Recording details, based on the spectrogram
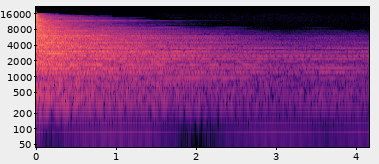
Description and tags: ChH18x20-1-EO~v03
A 1-shot sample taken of a special-effects HiHat cymbal combo stack (an 18-inch Zildjian A series Ping Ride as the top cymbal, and a 20-inch Wuhan Lion series China as the bottom cymbal), recorded with an MXL 603 close-mic and two Peavey electret condenser microphones in an XY pair. The files designated "FtSpl", "HO", "SO", and "O" are all 200,000 samples in length, and crossfade-looped with the loop range [150,000...199,999]. Just enable looping, set the sample player's sustain parameter to 0% and use the decay and/or release parameter to fade the cymbals out to taste. A MIDI continuous-control number can be designated to modulate Amplitude Envelope Decay and/or Release parameters, as well as selection of the MIDI key to be triggered, corresponding to the strike zone/openness level of the instrument in appropriate hardware or software devices.
Notes for samples in this pack:
Playing style:
Cymbal strike types:
Bl = Bell Strike
Bw = Bow Strike
E = Edge Strike
velocity, multisample, cymbal, hi-hat, 1-shot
